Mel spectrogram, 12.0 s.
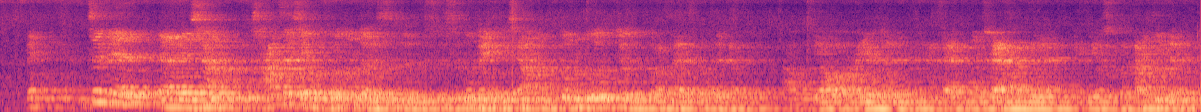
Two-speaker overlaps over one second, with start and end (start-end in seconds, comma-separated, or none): none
